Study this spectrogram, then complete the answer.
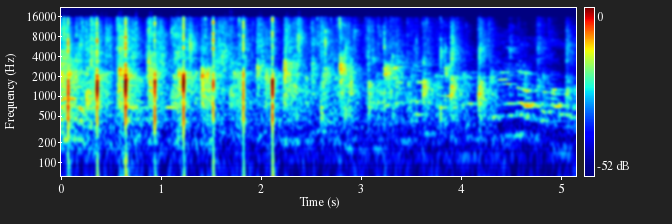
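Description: An audience at a New York Browning Society gathering applauds a newly announced vice president, starting with a few distinct nearby claps that build into a fuller patter, with a voice briefly heard near the end.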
